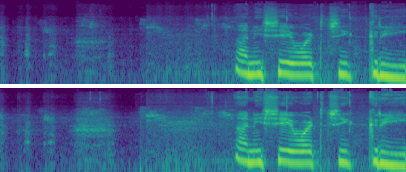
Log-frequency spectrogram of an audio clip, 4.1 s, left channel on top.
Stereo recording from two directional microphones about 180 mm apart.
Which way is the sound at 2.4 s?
10° left (ahead or behind).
